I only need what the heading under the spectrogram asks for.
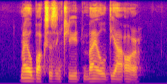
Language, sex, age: English, male, 22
